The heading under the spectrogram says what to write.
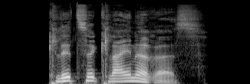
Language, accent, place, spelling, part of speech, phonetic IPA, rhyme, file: German, Germany, Berlin, klitzekleineres, adjective, [ˈklɪt͡səˈklaɪ̯nəʁəs], -aɪ̯nəʁəs, De-klitzekleineres.ogg
- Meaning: strong/mixed nominative/accusative neuter singular comparative degree of klitzeklein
